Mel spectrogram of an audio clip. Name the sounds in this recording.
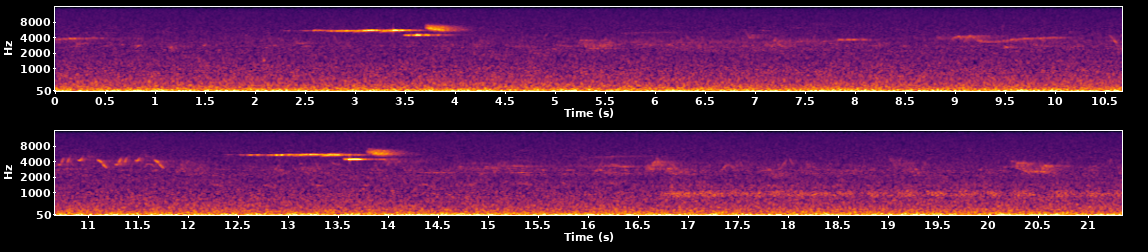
Eastern Wood-Pewee, Red-eyed Vireo, Black-throated Green Warbler, Common Yellowthroat, Blue Jay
